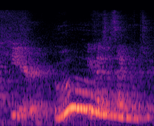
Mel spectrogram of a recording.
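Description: A person's voice making a drawn-out wordless vocal sound that rises quickly in pitch and then slides slowly down.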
